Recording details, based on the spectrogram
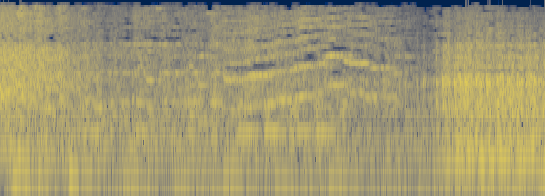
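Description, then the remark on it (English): A car engine pings, running with a rough, rapid rattling knock, steady throughout, swelling louder at the very start and again near the end. “I gotta do something about that ping in the engine.”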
